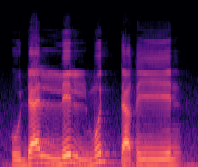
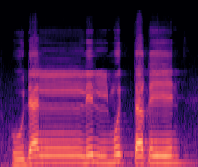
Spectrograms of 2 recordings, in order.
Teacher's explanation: dia masuk Idam tapi tidak dengung Hudan Lil Muttaqin macam tu dia tidak berdengung kalau berdengung dia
